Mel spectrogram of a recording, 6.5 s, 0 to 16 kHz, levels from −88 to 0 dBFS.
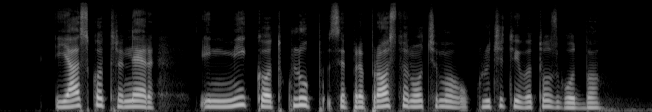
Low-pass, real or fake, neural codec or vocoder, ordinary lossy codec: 14.4 kHz; fake; autoencoder, 48 kHz, 32 numbers a frame, DAC-VAE, trained on Japanese speech; none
